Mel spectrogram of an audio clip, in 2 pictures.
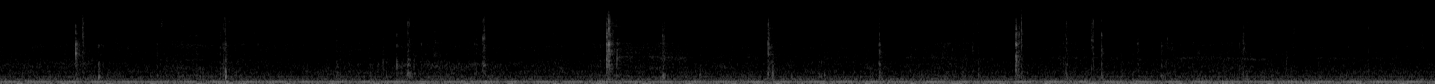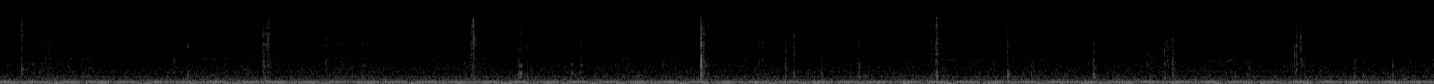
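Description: Trading cards flick and slap against each other as they are shuffled.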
